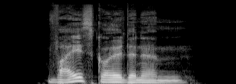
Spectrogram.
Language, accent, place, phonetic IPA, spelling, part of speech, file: German, Germany, Berlin, [ˈvaɪ̯sˌɡɔldənəm], weißgoldenem, adjective, De-weißgoldenem.ogg
- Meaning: strong dative masculine/neuter singular of weißgolden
